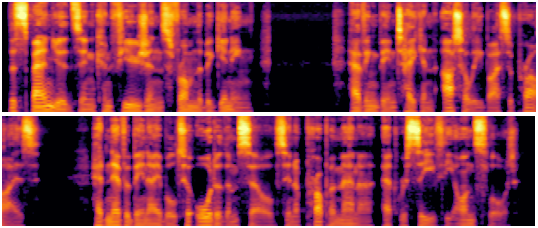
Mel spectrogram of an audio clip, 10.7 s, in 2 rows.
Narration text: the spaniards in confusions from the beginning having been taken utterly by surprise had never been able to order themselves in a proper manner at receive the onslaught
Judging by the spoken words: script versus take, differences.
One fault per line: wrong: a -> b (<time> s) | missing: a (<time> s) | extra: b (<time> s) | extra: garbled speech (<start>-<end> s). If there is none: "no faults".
no faults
